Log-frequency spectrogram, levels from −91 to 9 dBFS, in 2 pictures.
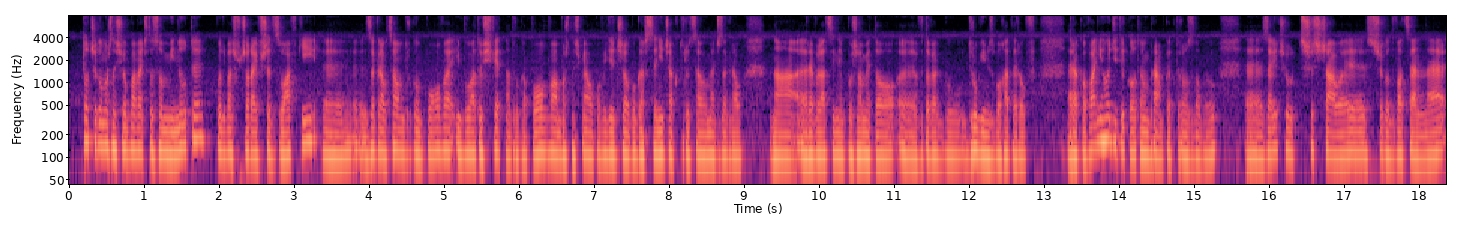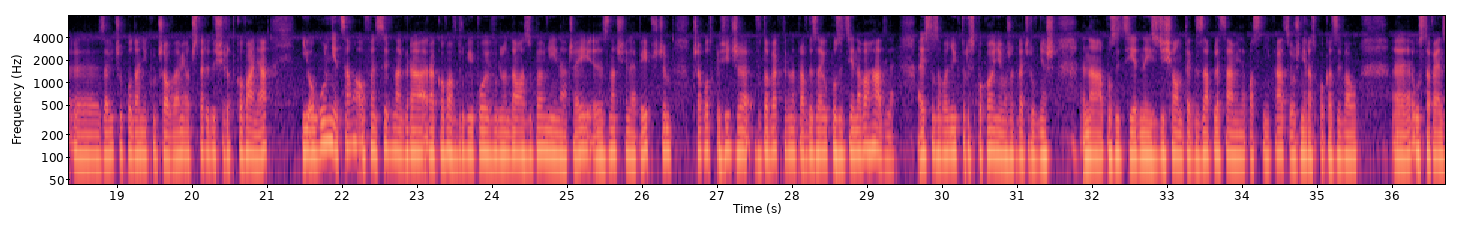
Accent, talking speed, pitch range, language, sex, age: native, 185 wpm, 100-115 Hz, Polish, male, 20-39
